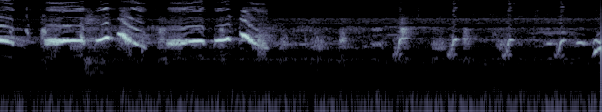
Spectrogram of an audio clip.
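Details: Caged Chinese hwamei with a large build: loud, fluid whistled slurs at first, trailing into quieter short, sharp notes spaced apart.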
